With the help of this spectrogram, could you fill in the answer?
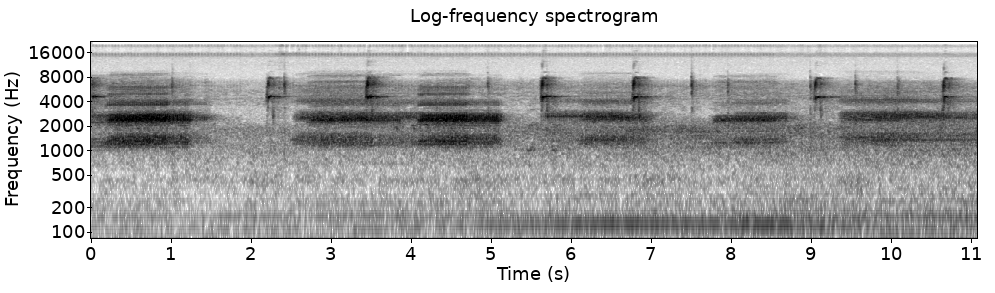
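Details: Frogs at night give repeated nasal, buzzing calls lasting one to two seconds, separated by brief pauses. Sharp clicks mark the start of several calls, and a soft low hum runs throughout.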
